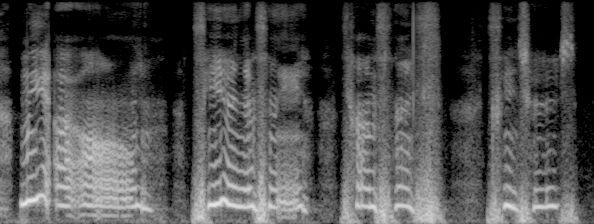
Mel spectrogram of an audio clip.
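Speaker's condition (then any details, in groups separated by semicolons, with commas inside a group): ALS; cannot eat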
